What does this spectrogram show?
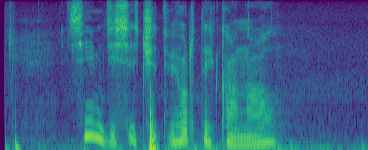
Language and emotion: Russian, sad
